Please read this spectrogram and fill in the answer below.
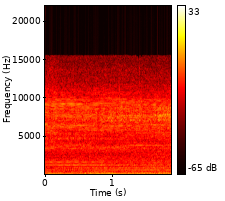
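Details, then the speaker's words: Commercial package unit, customer reporting a squeaking noise, after the indoor fan belt was replaced. A heavy, steady rumble and droning hum from one condenser fan motor drawing 2 A versus 1.9 A on the other. Loud fan motor noise. "So, this one is pulling a little more amps. And I bet you that's the motor that I think is bad. That's got the loud noise."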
